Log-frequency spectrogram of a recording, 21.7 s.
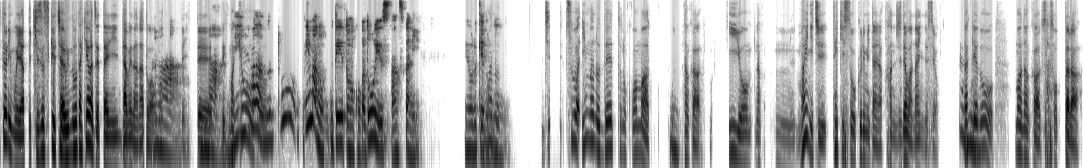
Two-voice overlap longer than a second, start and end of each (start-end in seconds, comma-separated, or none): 3.0-5.4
